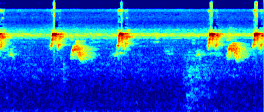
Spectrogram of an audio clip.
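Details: Sparrows among flowering orange trees on a farm in spring give sharp, high chirps in pairs about once a second, a bright note then a lower slurred one, with faint rustling between.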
